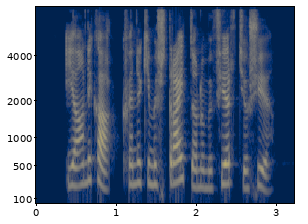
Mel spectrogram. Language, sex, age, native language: Icelandic, female, 13, Icelandic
